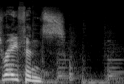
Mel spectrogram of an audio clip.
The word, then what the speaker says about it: Ralph Fiennes: Yes, it's a Raine Rafins. We not Ralph, although it's spelled Ralph. It's Rafins. It's Rafe. It's Rafins.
